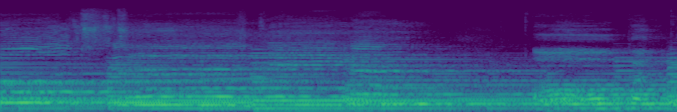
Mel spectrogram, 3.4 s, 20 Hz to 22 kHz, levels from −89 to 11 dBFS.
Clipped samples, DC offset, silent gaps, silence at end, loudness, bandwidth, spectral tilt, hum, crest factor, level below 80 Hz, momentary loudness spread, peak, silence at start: under 0.1%; under 0.1%; none; 0 s; -25 LUFS; 13 kHz; -7 dB/octave; none; 12 dB; -54 dBFS; 5 LU; -12 dBFS; 0 s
